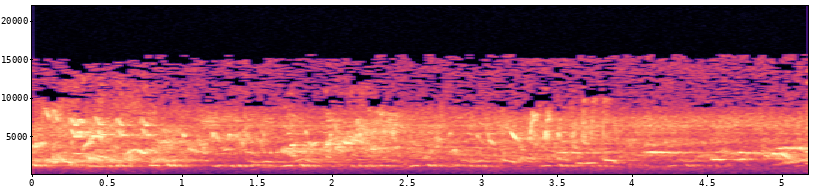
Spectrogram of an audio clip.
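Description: Many birds chirping and calling in short, quick notes and glides, with a steady chirring of insects behind.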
